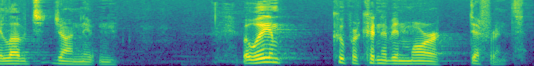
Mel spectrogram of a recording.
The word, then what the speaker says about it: Cowper: Cowper, depending, I think it's pronounced Cooper, but it's, for us Canadians, it looks like Cowper, C-O-W-P-E-R.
